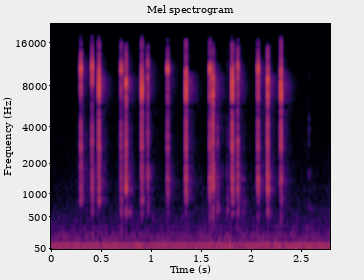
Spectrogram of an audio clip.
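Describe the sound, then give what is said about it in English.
Game controller buttons click loudly in a rapid, irregular run of many sharp, crisp snaps, sometimes in quick pairs, with no voices heard. “It's the loudest controller you've ever heard in your life.”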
